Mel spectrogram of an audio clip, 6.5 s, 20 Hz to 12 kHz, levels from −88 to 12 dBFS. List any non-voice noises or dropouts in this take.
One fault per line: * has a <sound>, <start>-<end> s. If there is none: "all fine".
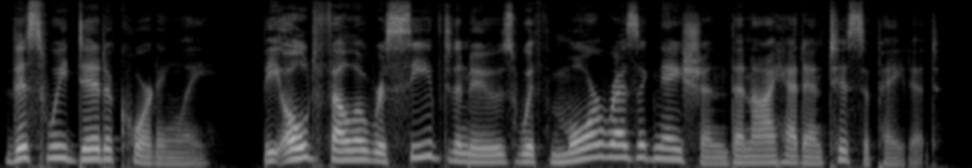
all fine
